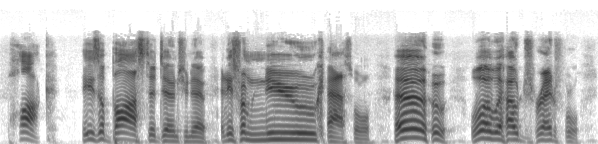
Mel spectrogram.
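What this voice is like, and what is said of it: Put-on posh British accent. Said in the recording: “if you're British, of course, you say Pac ... All right, Nigel. Calm yourself.”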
